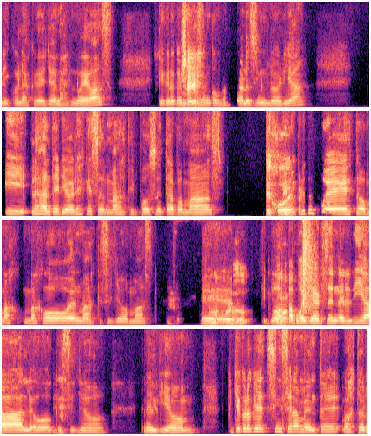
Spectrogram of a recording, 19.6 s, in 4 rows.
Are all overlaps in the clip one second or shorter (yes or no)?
no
